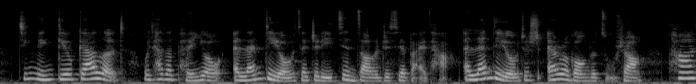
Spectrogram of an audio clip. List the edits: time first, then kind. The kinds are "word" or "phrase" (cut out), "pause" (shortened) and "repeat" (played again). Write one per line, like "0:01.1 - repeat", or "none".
none

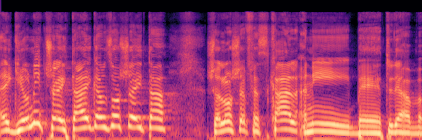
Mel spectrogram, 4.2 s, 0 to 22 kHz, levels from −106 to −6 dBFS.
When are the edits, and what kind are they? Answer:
0:03.0 - word

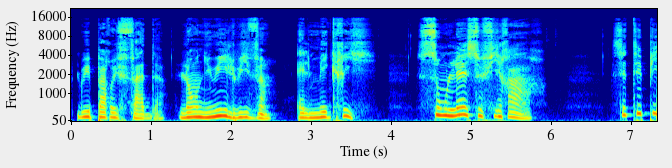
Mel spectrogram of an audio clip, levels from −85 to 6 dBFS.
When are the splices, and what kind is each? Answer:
0:01.2 - pause
0:02.7 - pause
0:04.0 - pause

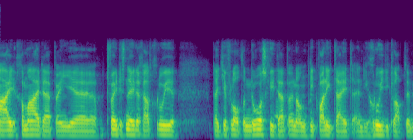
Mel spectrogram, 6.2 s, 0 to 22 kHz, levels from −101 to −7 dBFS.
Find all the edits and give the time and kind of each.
0:03.4 - word
0:03.8 - word
0:04.6 - word

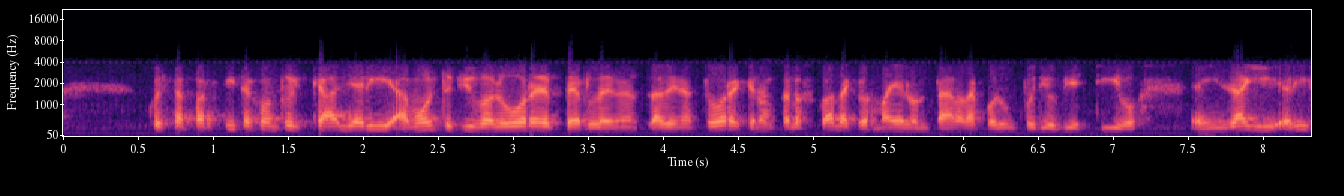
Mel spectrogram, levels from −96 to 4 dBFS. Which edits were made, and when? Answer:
0:06.4 - word

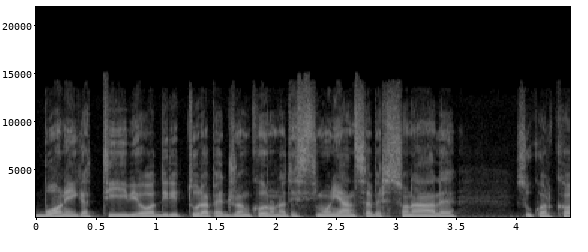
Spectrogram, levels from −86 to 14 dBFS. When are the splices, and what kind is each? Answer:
none

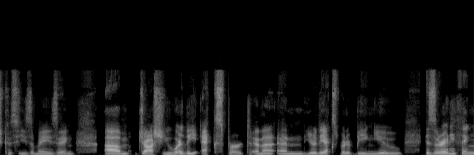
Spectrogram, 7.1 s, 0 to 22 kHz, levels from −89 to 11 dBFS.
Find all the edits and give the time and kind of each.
0:02.0 - pause

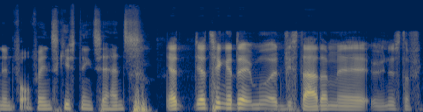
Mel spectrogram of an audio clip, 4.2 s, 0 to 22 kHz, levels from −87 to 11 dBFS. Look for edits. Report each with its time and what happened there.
0:01.6 - pause

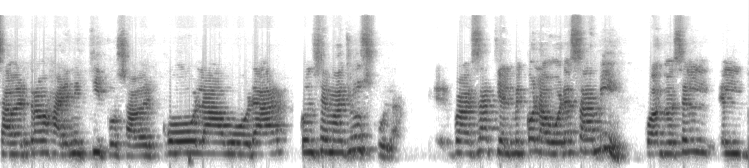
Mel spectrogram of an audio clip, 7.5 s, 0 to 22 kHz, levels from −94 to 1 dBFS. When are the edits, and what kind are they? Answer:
0:02.9 - pause

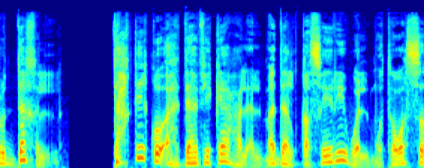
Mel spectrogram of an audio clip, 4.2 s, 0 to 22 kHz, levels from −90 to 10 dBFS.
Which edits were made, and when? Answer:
none

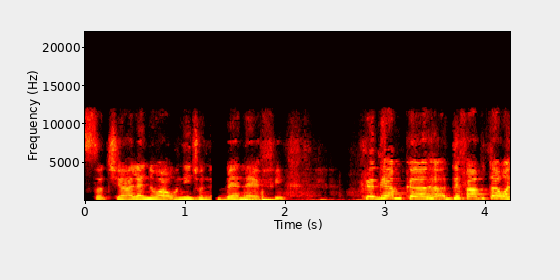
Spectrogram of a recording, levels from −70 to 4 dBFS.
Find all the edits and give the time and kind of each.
0:01.2 - word

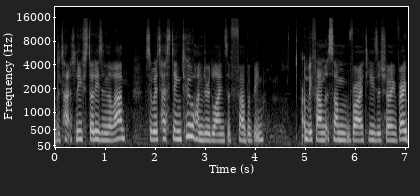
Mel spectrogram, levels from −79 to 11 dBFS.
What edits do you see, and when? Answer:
none

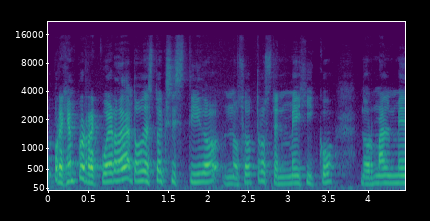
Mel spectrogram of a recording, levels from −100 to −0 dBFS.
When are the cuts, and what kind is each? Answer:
0:01.0 - word
0:02.8 - word

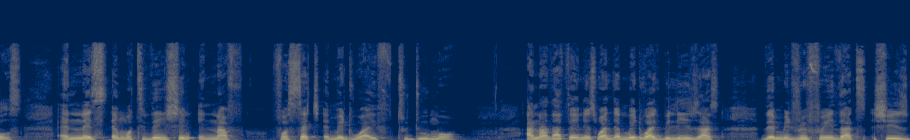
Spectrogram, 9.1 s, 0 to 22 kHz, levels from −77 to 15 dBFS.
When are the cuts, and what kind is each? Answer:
none

